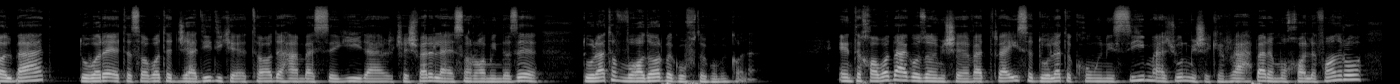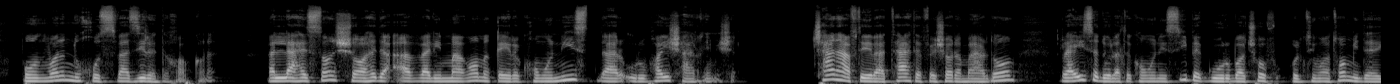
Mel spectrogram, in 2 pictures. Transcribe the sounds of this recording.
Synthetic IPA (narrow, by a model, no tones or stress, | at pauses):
sɒːlbæd̪ | d̪̥o̞bɒːɾeet̪ʰːe̞sɒːbɒːt̪ʰe̞d͡ʒæd̪iːd̪iːcʰe̞ːt̪ʰːehɒːd̪e̞ɦæmbæst̪e̞ɟiːd̪æɾcʰe̞ʃvæɾelæhe̞st̪ɒːnrɒːmind̪ɒːze̞ | d̪̥olæt̪ʰɾɔvɒːd̪ɒːɾbe̞ɡo̞ft̪e̞ɡuːmiːkʰo̞næ | e̞nt̪ʰe̞xɒːbɒːt̪̚bæɾɡo̞zɒːɾmiːʃe̞væræiːse̞d̪olæt̪ʰekʰo̞munist̪iːmæd͡ʒbuːɾmiːʃe̞cʰe̞ræhbæɾe̞moxɒːle̞fɒːnro | b̥eonvɒːne̞noxost̪væziːɾe̞nt̪ʰe̞xɒ̰ːb̥̚kʰo̞ne | vælæɦe̞st̪ɒːnʃɒːhe̞d̪eʔævːæliːnmæɣɒːme̞ɢe̞jɾe̞kʰo̞muniːst̪̚d̪æɾoɾuːbhɒːje̞ʃæɾɣiːmiːʃe̞̥ | t͡ʃʰænd̪hæft̪e̞jebæd̪̚t̪ʰæht̪ʰe̞fe̞ʃɒːɾe̞mæɾd̪om | ræiːse̞d̪olæt̪ʰe̞kʰo̞munist̪iːbe̞ɡuɾbɒːt͡ʃʰo̞folt̪ʰimɒːt̪ʰo̞mːiːd̪e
